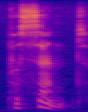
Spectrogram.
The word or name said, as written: per cent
